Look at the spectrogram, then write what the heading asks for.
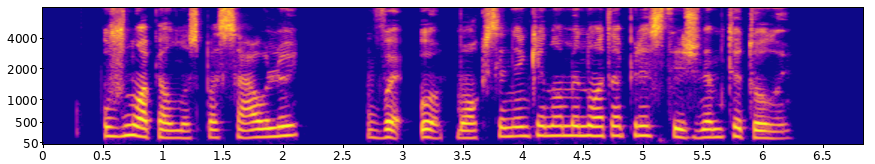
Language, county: Lithuanian, Alytus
